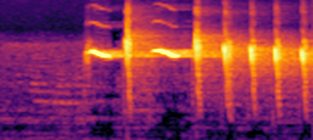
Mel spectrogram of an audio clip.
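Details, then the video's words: Greater green leafbird song with tengkek buto filler, used as a master recording to prompt other birds to sing: a long clear whistle at steady pitch, then a series of sharp, evenly spaced chirps. "Master Cucak Ijo || isian burung tengkek buto."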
